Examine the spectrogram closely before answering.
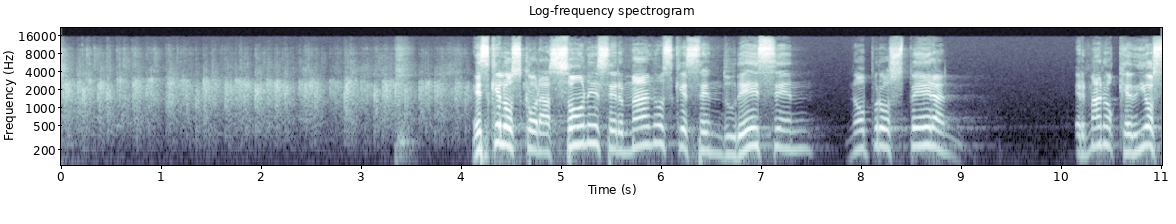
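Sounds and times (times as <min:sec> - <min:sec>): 
audience applause: 0:00.0 - 0:04.6
speech: 0:04.1 - 0:09.0, 0:10.1 - 0:10.9.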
